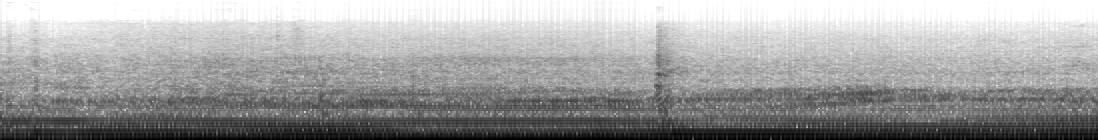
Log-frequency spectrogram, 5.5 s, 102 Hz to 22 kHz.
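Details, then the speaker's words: Freshly installed turbo B18 engine in a 4-door Honda Civic sleeper, first start with new tune, custom intercooler and exhaust: deep, steady, even idle with no knocks or misses; exhaust doesn't sound bad, turbo sounds spicy when revved; normal idle. "the exhaust doesn't sound too bad but I already started it and I reved it the turbo sounds like spicy sounds like it's making boost just revving"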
